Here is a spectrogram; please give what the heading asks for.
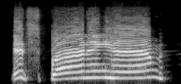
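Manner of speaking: high, loud, slow panicked scream. A narrator's reading. Raymond screaming that the water burns the baby, high, loud, slow. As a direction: drag out the scream in horror. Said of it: "he screamed".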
